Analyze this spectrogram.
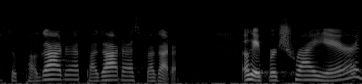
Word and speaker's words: pagara: it with the um with the spoken accent before the ra so pagara pagaras pagara okay for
